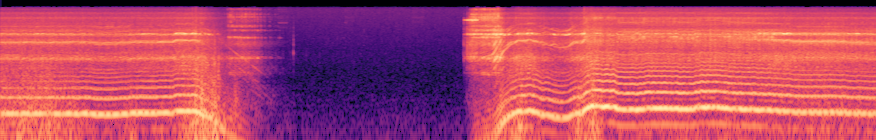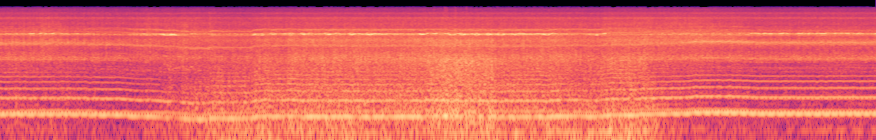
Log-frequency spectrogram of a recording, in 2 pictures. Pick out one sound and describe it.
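Drone motors whine loudly close by.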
